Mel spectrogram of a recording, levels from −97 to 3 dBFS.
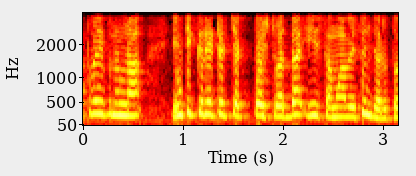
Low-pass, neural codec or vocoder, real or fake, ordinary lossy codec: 3.6 kHz; none; real; none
